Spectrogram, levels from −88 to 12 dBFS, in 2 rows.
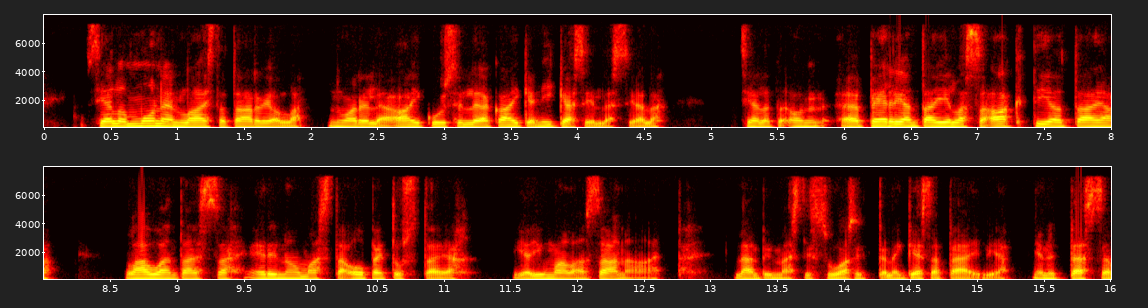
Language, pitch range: Finnish, 140-170 Hz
